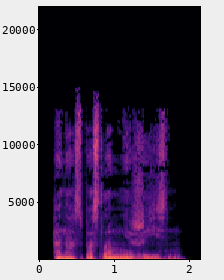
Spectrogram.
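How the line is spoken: Child's halting sigh. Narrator (Russian): прерывисто вздохнул мальчик

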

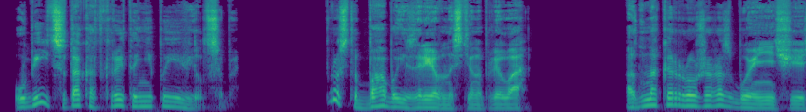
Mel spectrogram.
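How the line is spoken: Mutter. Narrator (Russian): пробормотал он

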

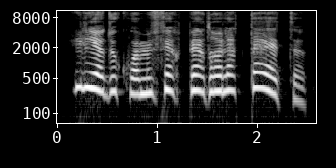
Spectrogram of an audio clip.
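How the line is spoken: Exclaiming woman. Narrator (French): s'écria ma mère

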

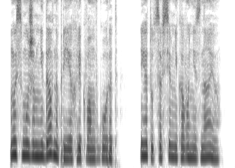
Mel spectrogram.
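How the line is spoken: Sad, smiling. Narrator (Russian): грустно улыбается

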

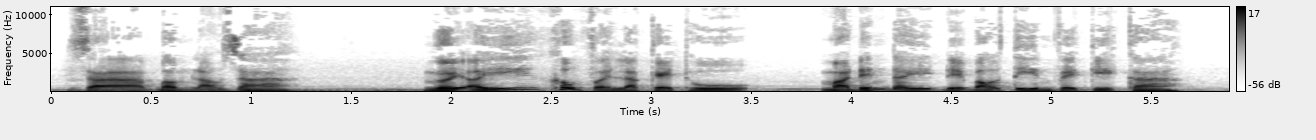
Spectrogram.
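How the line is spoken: Smiling. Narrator (Vietnamese): Trại Ngô Cơ mỉm cười

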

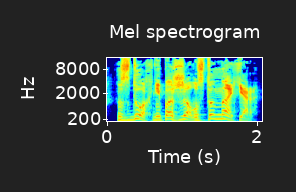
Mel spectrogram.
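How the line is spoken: Yelling at full voice. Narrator (Russian): Заорал во весь голос

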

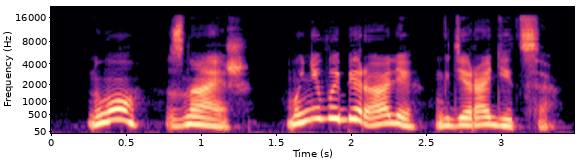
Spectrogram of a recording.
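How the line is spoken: Wry snort. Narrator (Russian): хмыкнул Дин

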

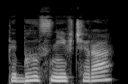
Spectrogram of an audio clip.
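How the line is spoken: Barely audible question. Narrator (Russian): спрашивает Пьеро чуть слышно

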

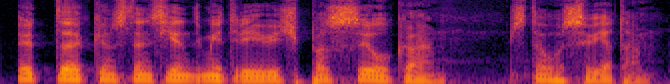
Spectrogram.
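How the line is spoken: Weary sigh, trumpeter. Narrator (Russian): вздохнул трубач, который уже не в первый раз повторял эту фразу

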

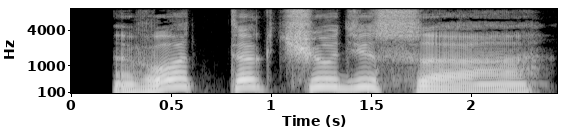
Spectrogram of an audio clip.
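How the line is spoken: Dull, muffled voice. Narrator (Russian): глухо произнес я

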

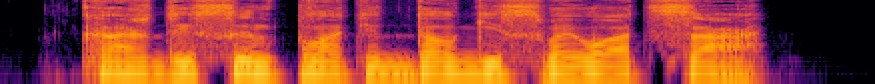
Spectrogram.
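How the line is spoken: Sharp hiss. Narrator (Russian): резко прошипел Меньшиков

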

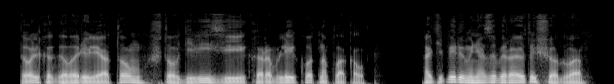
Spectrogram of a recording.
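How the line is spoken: Sighing. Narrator (Russian): вздохнула капитан-командор

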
